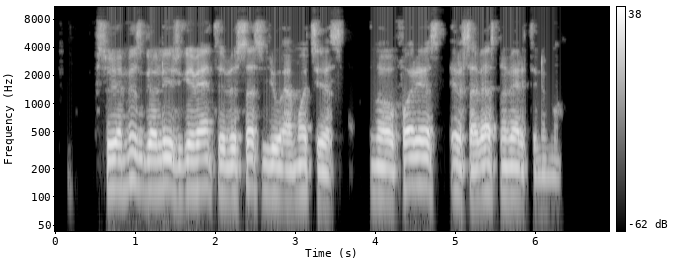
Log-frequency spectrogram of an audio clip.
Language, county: Lithuanian, Šiauliai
